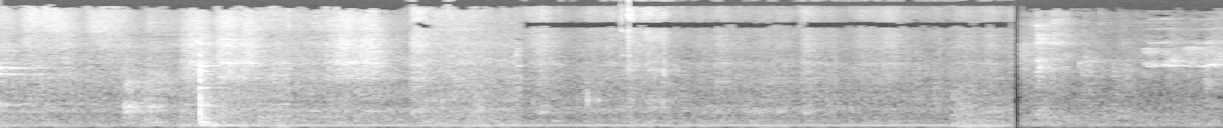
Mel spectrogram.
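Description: Diced bottle gourd being scraped off a wooden chopping board and tumbling into an aluminium pot, with rustling and light clattering of the pieces and a sharp knock about a second in. A low steady hum runs under it and cuts off abruptly near the end.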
